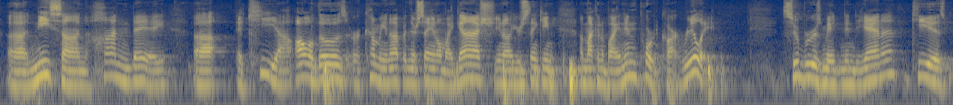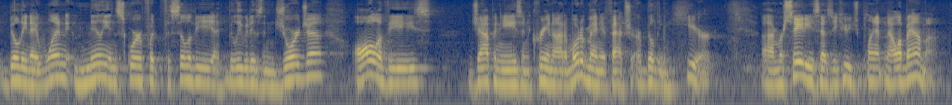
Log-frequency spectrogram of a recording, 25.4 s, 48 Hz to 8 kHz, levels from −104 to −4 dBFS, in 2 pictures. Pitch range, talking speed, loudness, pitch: 135-165 Hz, 160 wpm, -31 LUFS, 145 Hz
